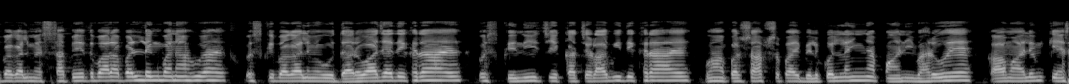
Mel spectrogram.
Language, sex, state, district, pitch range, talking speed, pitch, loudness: Hindi, male, Chhattisgarh, Bilaspur, 150-180 Hz, 200 wpm, 160 Hz, -22 LUFS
